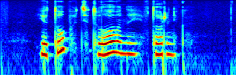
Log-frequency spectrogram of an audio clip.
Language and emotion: Russian, neutral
